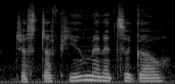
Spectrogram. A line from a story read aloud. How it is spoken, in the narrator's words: Dundee answered softly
